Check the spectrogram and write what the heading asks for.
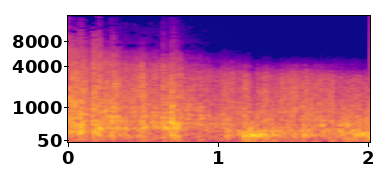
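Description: A loud, steady rushing, rumbling noise, an edited-in outro sound rather than speech; it turns duller about three-quarters of a second in.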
